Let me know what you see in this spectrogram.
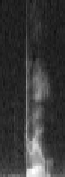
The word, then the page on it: drill: American English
